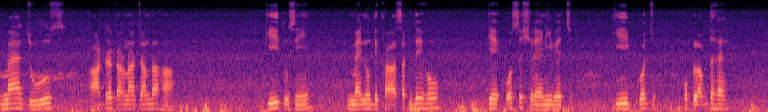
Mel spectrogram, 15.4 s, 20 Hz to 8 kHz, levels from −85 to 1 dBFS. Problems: background sounds at intervals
